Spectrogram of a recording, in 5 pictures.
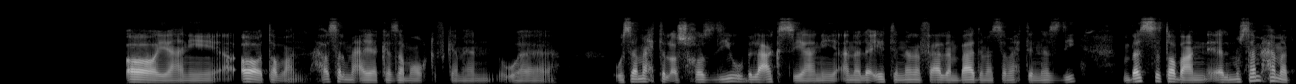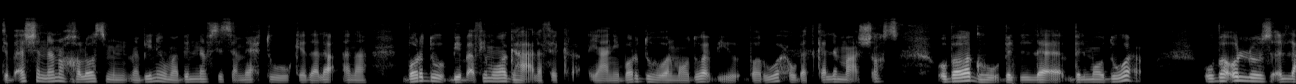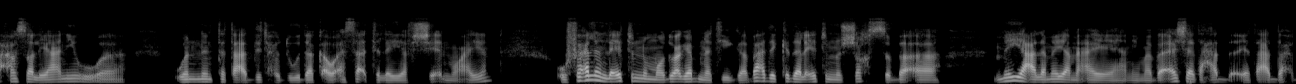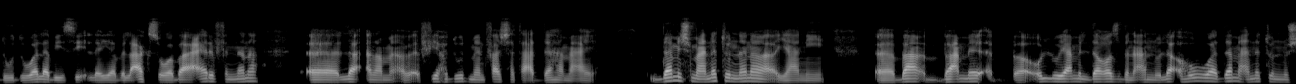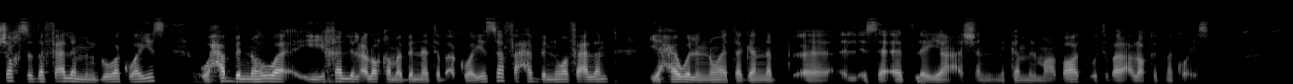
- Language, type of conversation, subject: Arabic, unstructured, هل تقدر تسامح حد آذاك جامد؟
- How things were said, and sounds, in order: none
